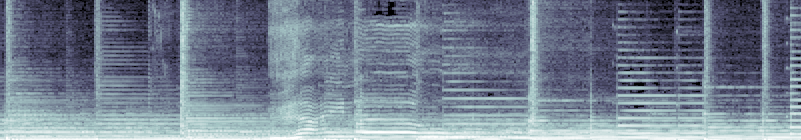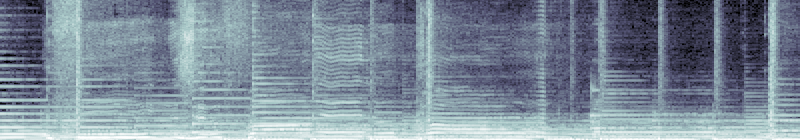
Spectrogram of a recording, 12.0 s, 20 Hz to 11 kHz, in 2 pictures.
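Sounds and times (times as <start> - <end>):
acoustic guitar: 0.0 - 12.0
electric bass line: 0.0 - 12.0
man singing: 2.0 - 4.1, 6.3 - 10.5.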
